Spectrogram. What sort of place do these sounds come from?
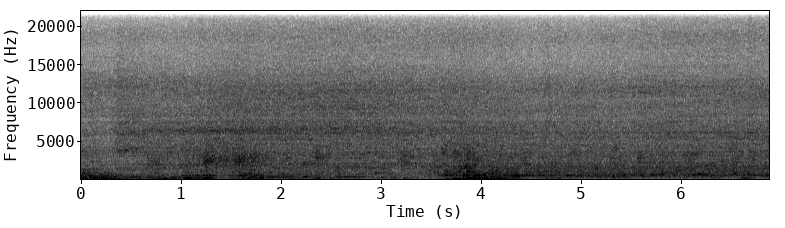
restroom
